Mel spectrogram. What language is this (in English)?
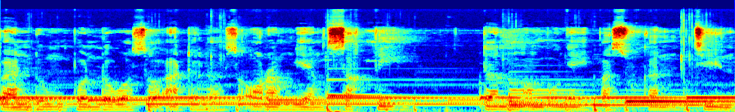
Indonesian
